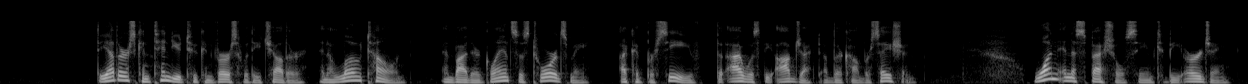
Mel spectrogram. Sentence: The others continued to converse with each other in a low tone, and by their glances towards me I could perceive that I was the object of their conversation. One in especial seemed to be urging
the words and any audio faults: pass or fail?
pass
